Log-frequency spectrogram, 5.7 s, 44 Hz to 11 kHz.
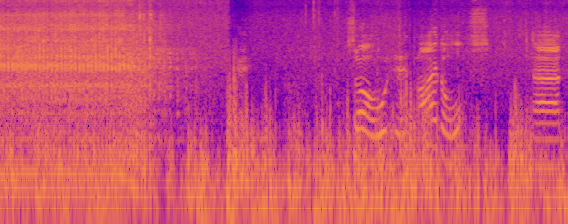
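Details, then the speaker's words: Bolens MTD BL-160 25cc two-stroke trimmer after cleaning a debris-blocked carburetor mesh, started on half choke: buzzes a couple of seconds then cuts out abruptly when throttled; owner suspects carburetor mixture screws need reset. "when the choke is almost completely closed then when you open it stayed idling but then once you tried the throttle it uh died out so i'm gonna go get my fuel adjustment screws and see if we can reset this"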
